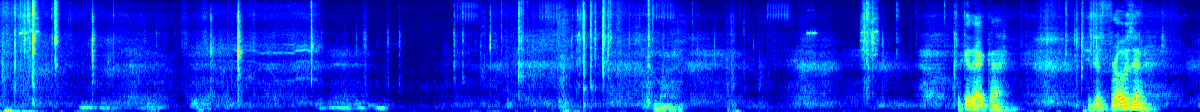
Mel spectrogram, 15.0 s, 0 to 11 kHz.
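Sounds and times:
camera handling clicks and knocks: 7.2s - 7.7s.

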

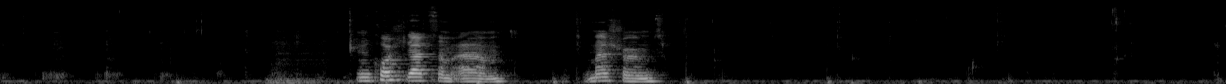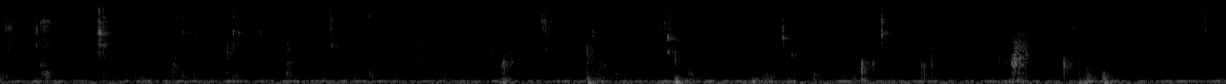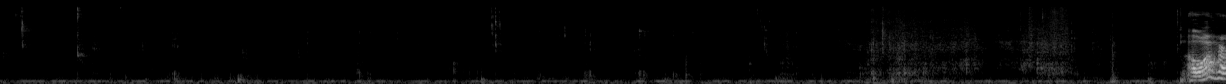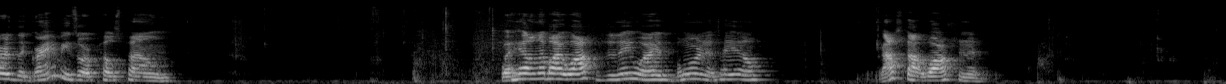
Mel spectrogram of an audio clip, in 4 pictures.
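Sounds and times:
person chewing: 0.0s - 3.6s, 6.6s - 36.4s, 38.6s - 41.8s, 46.7s - 49.0s
steady low hum: 0.0s - 49.0s.

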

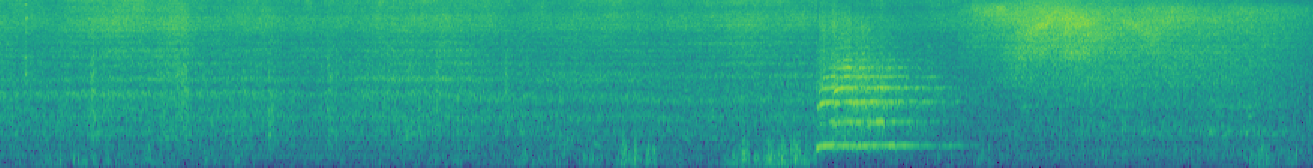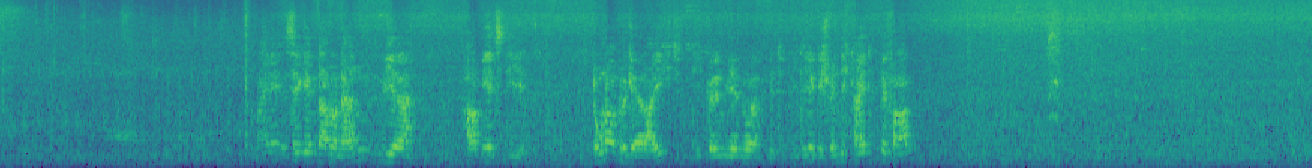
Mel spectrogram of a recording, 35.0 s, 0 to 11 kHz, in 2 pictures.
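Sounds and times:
low steam puffs: 0.0s - 35.0s
steam locomotive hissing: 0.0s - 35.0s
steam whistle blast: 10.8s - 15.6s.

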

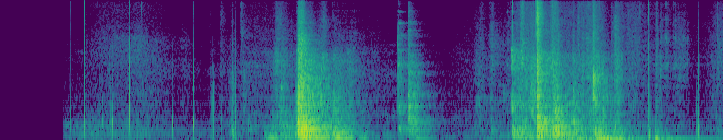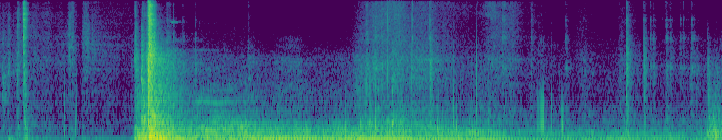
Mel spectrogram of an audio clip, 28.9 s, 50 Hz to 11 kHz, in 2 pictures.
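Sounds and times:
lift door knocking and rattling: 17.2s - 19.7s, 21.5s - 28.9s
lift machinery humming: 17.2s - 28.9s
lift starting clunk: 17.2s - 28.9s.

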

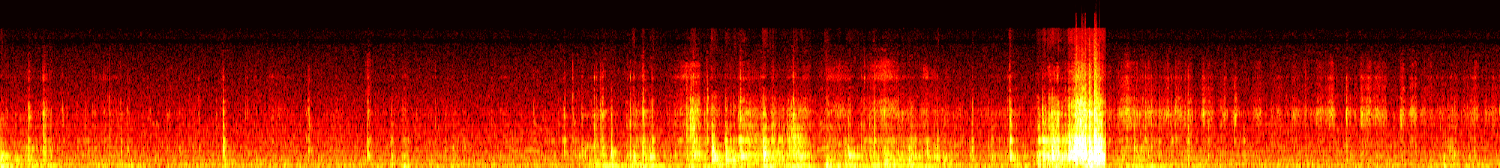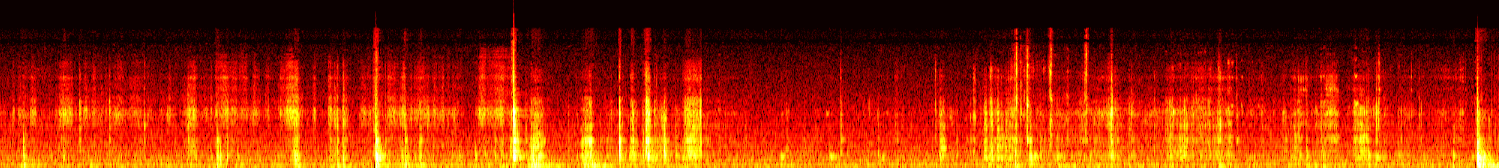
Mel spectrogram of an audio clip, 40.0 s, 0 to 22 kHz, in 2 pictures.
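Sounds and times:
knocks and clicks on wooden canoe: 0.0s - 6.3s, 7.4s - 29.4s, 30.4s - 39.9s
boat scraping rub: 7.5s - 29.7s.

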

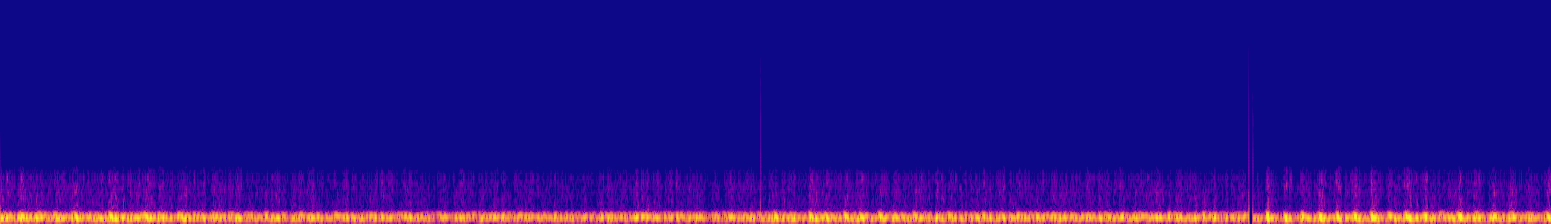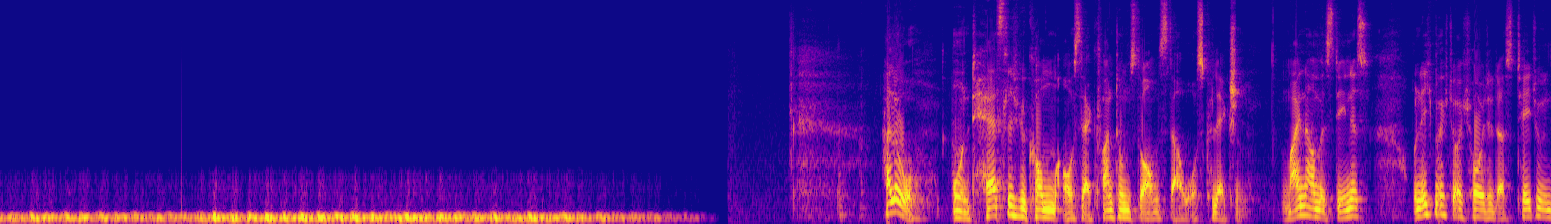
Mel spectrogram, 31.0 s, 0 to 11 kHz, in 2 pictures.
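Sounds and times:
deep rumbling drone: 0.0s - 22.7s.

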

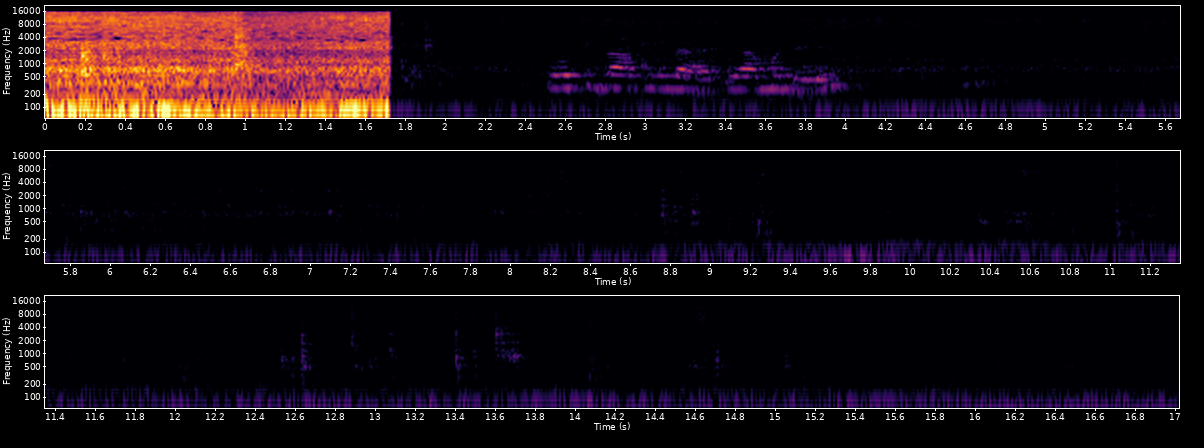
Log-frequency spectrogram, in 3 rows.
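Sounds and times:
spoon stirring in pot: 7.9s - 15.7s.

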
